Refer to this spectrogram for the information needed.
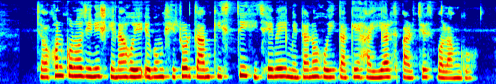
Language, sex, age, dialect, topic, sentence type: Bengali, female, 18-24, Rajbangshi, banking, statement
